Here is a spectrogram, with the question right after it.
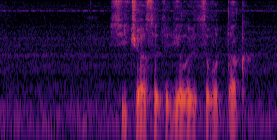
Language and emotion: Russian, neutral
